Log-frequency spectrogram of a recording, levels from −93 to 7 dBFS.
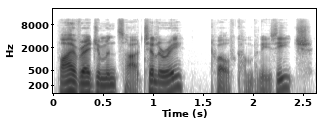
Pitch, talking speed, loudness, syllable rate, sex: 105 Hz, 135 wpm, -20 LUFS, 6.0 syllables/s, male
